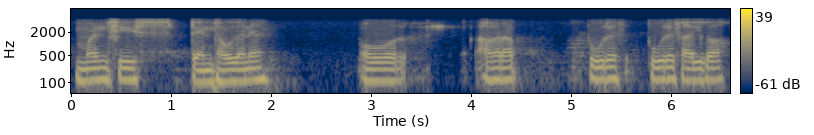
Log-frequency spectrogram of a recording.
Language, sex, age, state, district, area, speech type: Urdu, male, 18-30, Delhi, North East Delhi, urban, conversation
